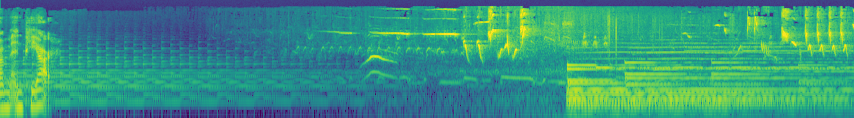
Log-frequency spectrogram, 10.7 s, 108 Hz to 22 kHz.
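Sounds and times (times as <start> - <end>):
speech: 0.0 - 0.8
sustained tonal music: 0.0 - 4.6, 7.0 - 10.6
birds chirping and trilling: 2.6 - 10.6.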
